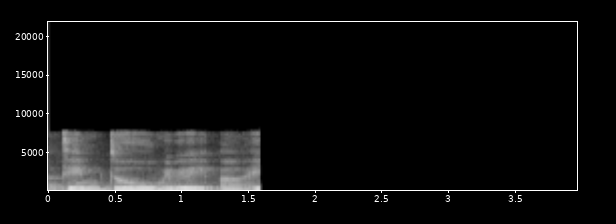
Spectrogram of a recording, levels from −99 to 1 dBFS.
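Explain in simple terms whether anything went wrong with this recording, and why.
At 1.58 s the speech cuts out, and pure silence runs to the end. This is an audio dropout to silence, likely from a lost input.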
